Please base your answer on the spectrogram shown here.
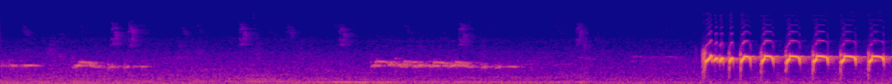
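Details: Zebra dove sound used to coax captive doves into calling: soft, low murmuring coos at first, then a loud, rapid string of about seven crisp, staccato fluty notes at the end.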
